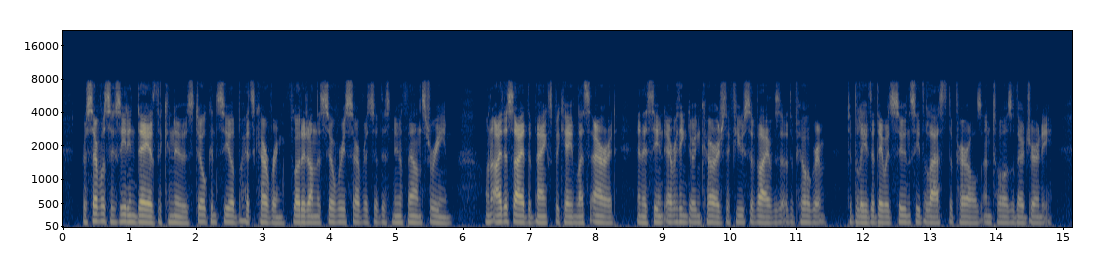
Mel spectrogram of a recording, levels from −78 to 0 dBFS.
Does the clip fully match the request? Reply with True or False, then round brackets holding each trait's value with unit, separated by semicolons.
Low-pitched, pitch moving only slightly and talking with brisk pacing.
True (130 Hz; 1.5 semitones; 230 wpm)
